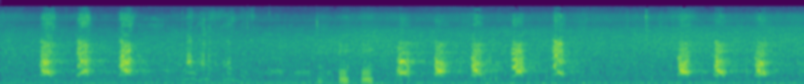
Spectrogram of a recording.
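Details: Samoyed puppies named Ettore and Atena playing in the snow; a run of sharp, high yapping barks in quick bursts, some spaced about half a second apart, with a person talking softly between them.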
